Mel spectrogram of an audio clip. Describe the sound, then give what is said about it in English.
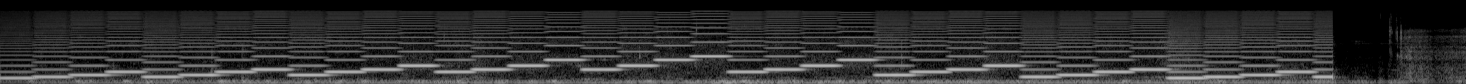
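Slowed-down arpeggios from a synthesizer: bright, stepped electronic notes climb and fall in a steady repeating pattern over a low sustained bed, holding an even loudness until they cut off abruptly just before the end. “a synth, and we're going to play some arpeggios on it. I'm going to slow it down so that you can hear what it actually sounds like as an individual synth.”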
